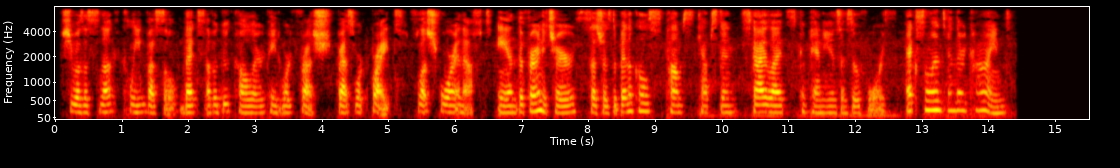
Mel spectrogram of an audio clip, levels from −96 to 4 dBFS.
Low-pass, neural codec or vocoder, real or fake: 7.2 kHz; none; real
